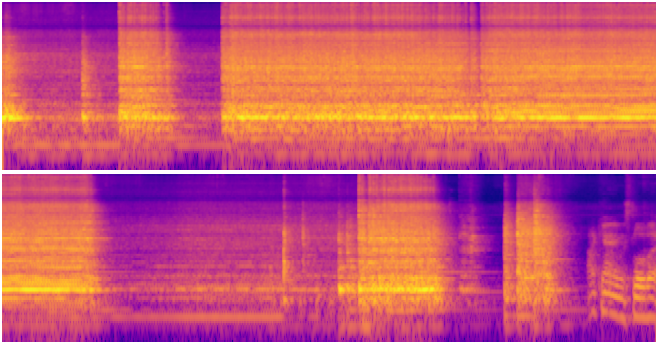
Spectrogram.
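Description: An old Black & Decker ten inch bench grinder runs with a steady, fairly loud motor hum that starts and stops a few times, with longer stretches of continuous spinning between short pauses and brief clattering.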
